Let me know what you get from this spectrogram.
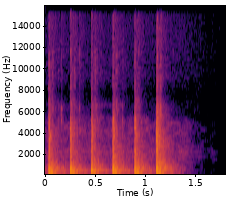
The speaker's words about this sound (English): I knock on the door. Now I'm thinking to myself, I know somebody's home. I saw the blinds open up. I knock again.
